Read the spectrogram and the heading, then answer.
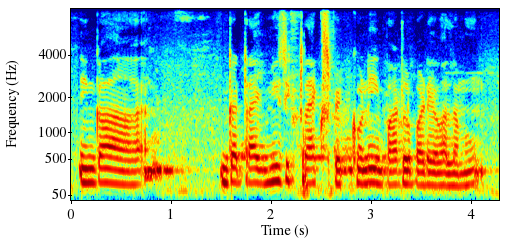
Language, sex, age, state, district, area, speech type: Telugu, male, 18-30, Andhra Pradesh, Sri Balaji, rural, spontaneous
